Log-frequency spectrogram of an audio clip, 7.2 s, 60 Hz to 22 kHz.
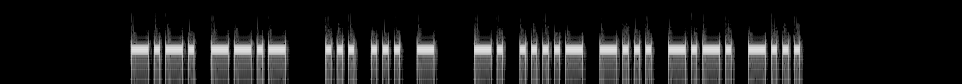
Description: Morse code, heard as a keyed tone, about 28 wpm, 700 Hz. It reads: CQ SST N4BCB
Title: K1USN SST QSO Practice - 28wpm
